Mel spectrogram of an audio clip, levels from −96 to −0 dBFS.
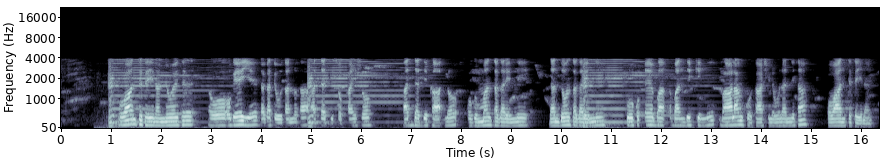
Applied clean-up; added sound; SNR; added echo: classical method WPE with log-MMSE.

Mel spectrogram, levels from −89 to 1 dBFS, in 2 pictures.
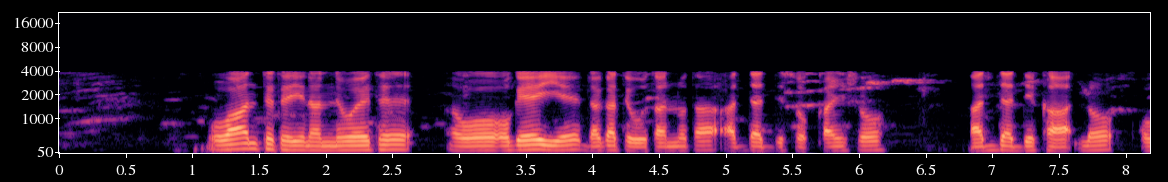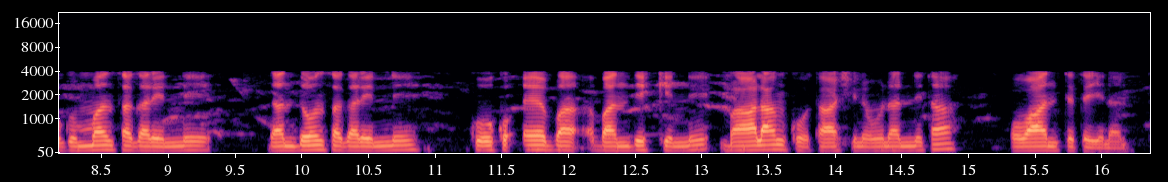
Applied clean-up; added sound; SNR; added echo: none; none; none; none.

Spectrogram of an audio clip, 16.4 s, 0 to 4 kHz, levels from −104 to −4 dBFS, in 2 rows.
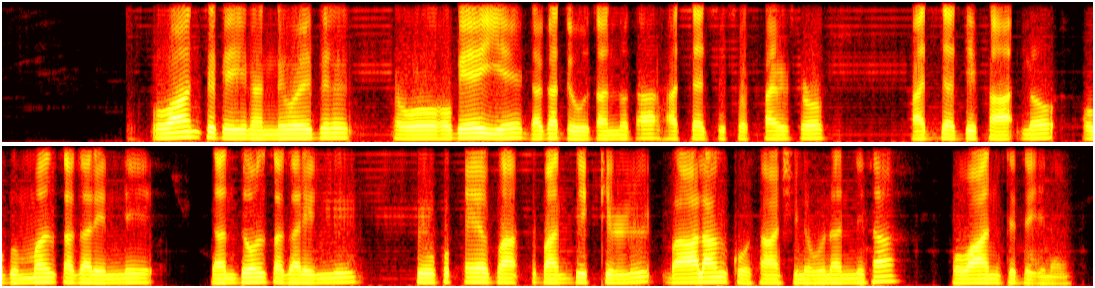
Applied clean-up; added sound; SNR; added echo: neural separator model SepFormer WHAMR!.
